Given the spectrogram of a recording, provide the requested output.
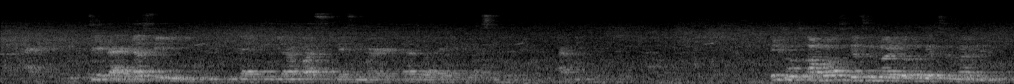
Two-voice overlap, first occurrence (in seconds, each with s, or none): none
